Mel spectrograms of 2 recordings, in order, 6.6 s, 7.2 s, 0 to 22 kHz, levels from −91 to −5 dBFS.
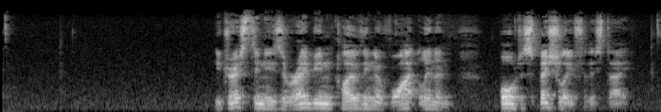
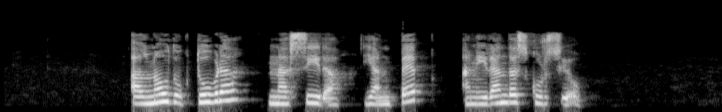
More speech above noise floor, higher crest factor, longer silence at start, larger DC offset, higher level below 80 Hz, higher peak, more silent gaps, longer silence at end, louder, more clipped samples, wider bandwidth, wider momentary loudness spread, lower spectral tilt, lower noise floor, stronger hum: second, 38 dB vs 61 dB; first, 24 dB vs 18 dB; second, 0.05 s vs 1.3 s; neither; about the same, -66 dBFS vs -62 dBFS; second, -4 dBFS vs 0 dBFS; neither; second, 0 s vs 1.4 s; second, -23 LUFS vs -17 LUFS; neither; first, 15.5 kHz vs 8 kHz; first, 16 LU vs 10 LU; about the same, -2 dB/octave vs -2.5 dB/octave; second, -63 dBFS vs -78 dBFS; neither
